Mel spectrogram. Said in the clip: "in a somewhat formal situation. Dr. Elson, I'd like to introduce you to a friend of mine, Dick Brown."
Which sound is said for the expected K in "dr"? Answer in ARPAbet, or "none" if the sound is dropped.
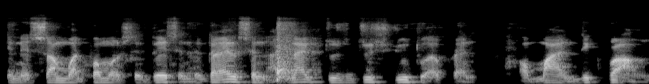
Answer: none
